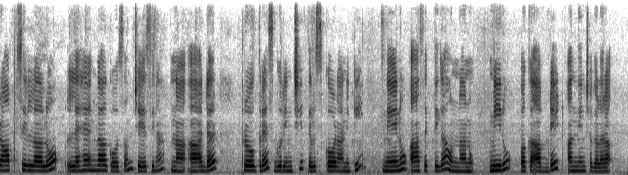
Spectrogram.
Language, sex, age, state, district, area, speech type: Telugu, female, 30-45, Andhra Pradesh, Eluru, urban, read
